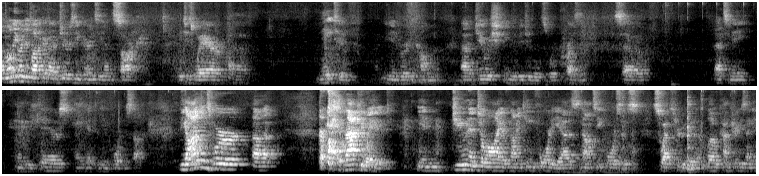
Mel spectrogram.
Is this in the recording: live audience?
yes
